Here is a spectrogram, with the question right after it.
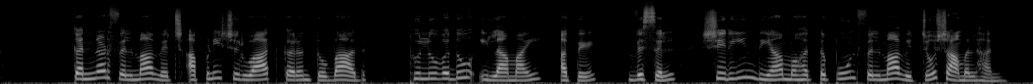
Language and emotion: Punjabi, neutral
